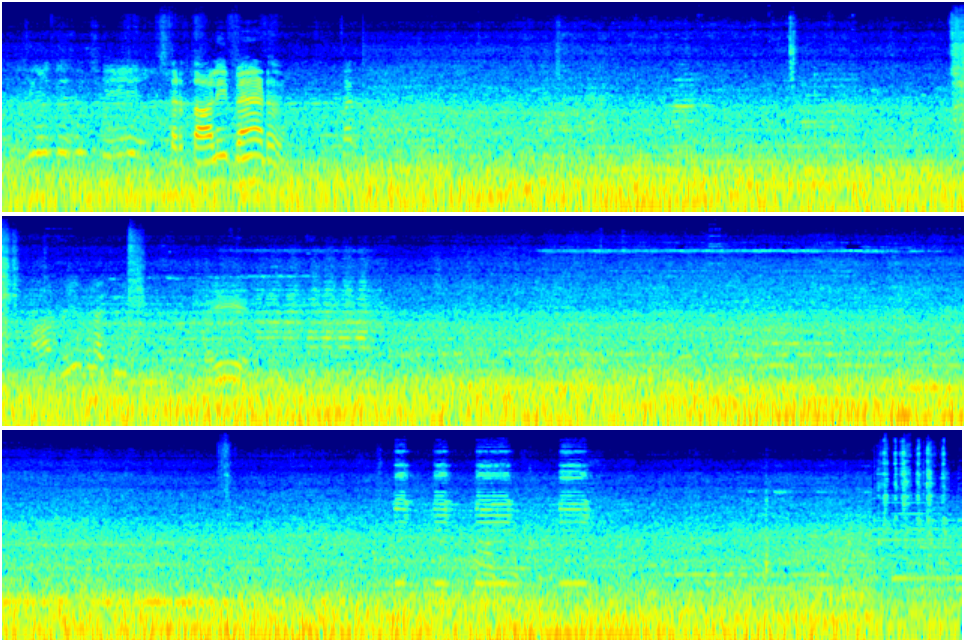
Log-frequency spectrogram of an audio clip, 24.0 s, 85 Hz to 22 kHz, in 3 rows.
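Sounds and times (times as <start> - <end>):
vehicle horn beeping: 5.6 - 6.0, 9.6 - 11.3, 19.3 - 21.1
motor vehicle rumble: 11.4 - 24.0.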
